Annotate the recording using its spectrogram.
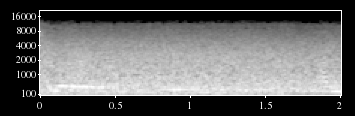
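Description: A woman says one word, then a steady, loud rushing hiss fills the pause.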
